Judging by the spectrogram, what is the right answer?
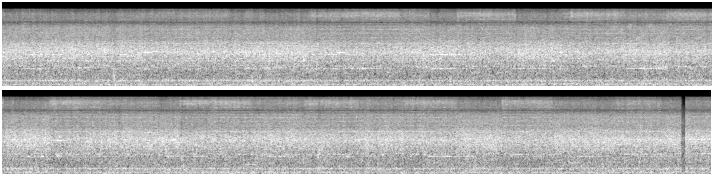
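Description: Large sawmill band saw running and cutting through a wooden slab: a steady mechanical whirr and hiss over a constant hum, with a brief break near the end.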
